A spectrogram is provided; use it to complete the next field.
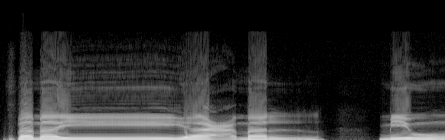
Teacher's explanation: Jadi sempurna ke hidung, padahal dia idghamnya nakis. Harusnya ada yang masuk ke hidung, ada yang masuk ke mulut. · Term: idgham nakis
